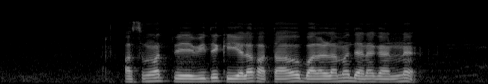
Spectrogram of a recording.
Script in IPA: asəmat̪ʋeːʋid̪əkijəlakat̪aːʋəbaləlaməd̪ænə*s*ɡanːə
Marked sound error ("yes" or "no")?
yes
